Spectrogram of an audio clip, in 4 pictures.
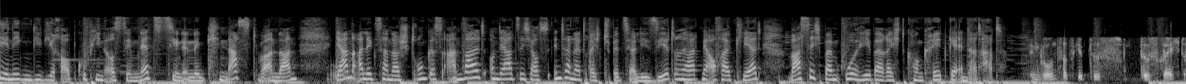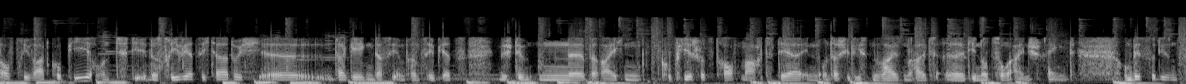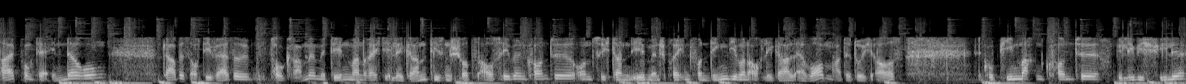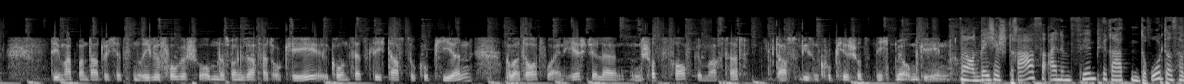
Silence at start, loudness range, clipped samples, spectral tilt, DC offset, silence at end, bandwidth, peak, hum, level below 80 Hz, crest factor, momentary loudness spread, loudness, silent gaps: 0 s; 1 LU; under 0.1%; -5 dB/octave; under 0.1%; 0 s; 10 kHz; -8 dBFS; none; -30 dBFS; 14 dB; 4 LU; -21 LUFS; none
